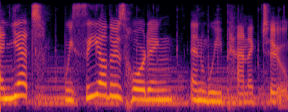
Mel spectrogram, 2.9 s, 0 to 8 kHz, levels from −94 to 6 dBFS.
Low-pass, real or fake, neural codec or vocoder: 7.2 kHz; real; none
